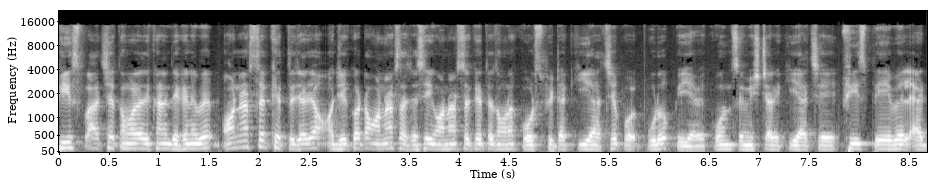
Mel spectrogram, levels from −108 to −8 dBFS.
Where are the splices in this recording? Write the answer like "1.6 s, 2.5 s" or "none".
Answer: none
